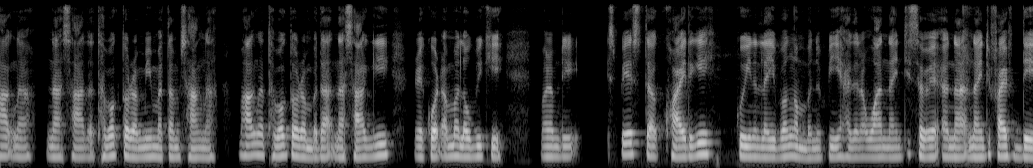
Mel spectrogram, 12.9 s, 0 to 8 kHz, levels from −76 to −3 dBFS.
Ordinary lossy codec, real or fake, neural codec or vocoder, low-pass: none; real; none; 7.2 kHz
